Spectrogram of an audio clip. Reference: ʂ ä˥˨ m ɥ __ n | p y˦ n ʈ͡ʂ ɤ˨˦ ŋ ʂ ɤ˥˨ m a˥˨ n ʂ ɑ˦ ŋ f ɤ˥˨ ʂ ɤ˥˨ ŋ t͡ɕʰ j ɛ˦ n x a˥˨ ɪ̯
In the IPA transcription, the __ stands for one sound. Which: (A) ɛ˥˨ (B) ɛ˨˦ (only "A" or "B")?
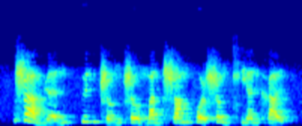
B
